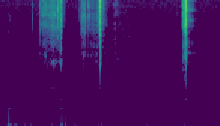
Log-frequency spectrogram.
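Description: A Leica camera shutter fires with two sharp, crisp mechanical clicks about a second apart. Softer rustling handling noises come before them against otherwise quiet surroundings.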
